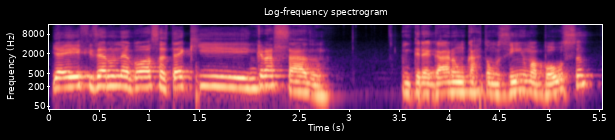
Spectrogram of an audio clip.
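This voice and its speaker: A man's voice: high voice, steady tone, normal speed, a little mellow. A young man with a Rio de Janeiro accent preaching in church, telling a story conversationally and acting out the dialogue in different voices. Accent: Rio de Janeiro Portuguese. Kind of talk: sermon with storytelling.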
